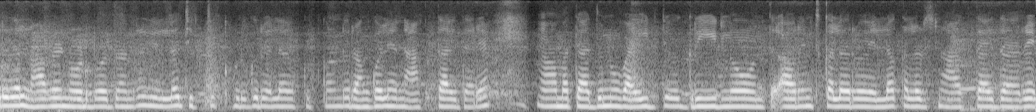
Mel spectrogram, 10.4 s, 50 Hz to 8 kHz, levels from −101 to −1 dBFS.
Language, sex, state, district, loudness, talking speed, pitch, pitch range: Kannada, female, Karnataka, Bellary, -16 LUFS, 150 wpm, 205 Hz, 200-215 Hz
